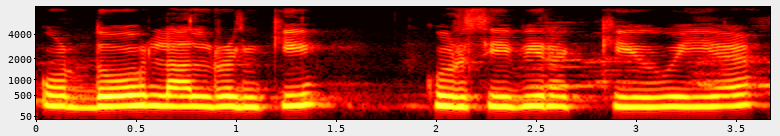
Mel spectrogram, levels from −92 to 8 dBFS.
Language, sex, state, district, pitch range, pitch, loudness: Hindi, female, Uttar Pradesh, Saharanpur, 230-250 Hz, 240 Hz, -14 LUFS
